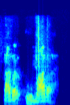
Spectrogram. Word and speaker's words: Tarahumara: Tarahumara.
